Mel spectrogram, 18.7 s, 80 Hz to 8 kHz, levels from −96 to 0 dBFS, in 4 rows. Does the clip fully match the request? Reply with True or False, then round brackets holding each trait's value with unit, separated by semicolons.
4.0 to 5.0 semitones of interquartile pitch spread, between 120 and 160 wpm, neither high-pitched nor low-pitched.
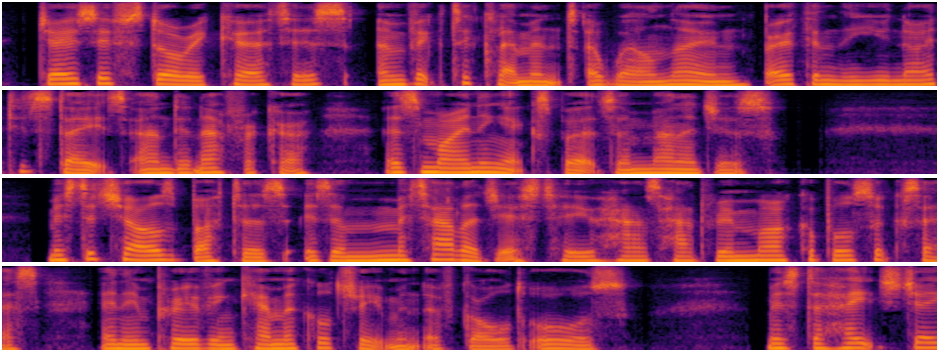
False (2.9 semitones; 145 wpm; 145 Hz)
